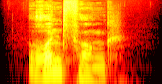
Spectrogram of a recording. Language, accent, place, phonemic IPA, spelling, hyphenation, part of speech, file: German, Germany, Berlin, /ˈʁʊntfʊŋk/, Rundfunk, Rund‧funk, noun, De-Rundfunk.ogg
- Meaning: 1. broadcasting (The business or profession of radio and television.) 2. radio (technical means)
